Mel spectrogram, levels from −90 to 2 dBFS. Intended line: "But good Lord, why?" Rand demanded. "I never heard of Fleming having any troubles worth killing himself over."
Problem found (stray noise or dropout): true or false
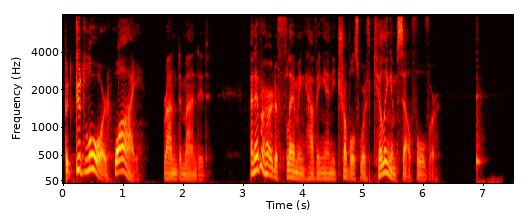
true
